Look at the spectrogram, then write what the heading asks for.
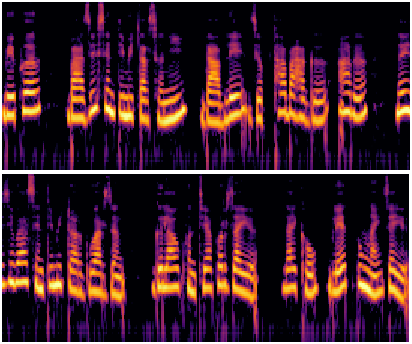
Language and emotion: Bodo, neutral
